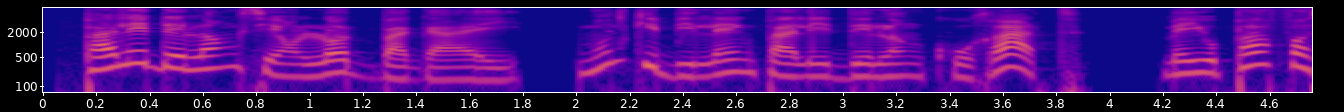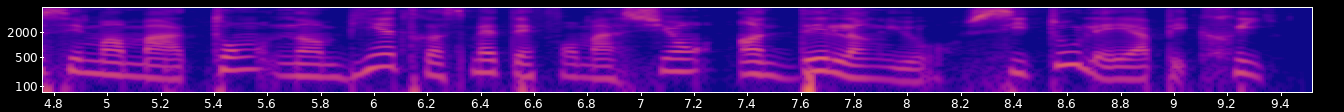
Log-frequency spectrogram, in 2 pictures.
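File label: Haitian Creole French, female, voice over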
